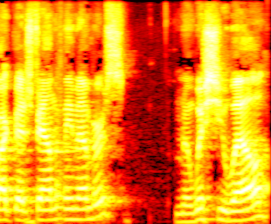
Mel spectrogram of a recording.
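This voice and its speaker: A man talks in an animated tone at a fairly high pitch. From Vancouver, Canada. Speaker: company founder hosting product webinar. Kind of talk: live webinar product demo. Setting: live stream with webcam.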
